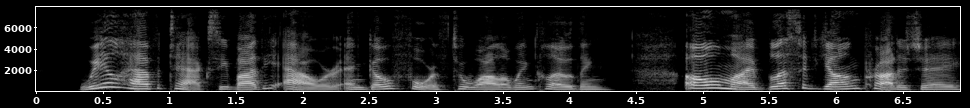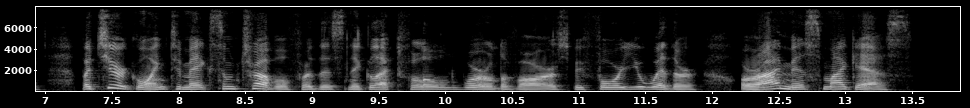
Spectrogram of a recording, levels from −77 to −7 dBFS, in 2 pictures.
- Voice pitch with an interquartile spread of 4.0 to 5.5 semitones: Yes, average, 5.1 semitones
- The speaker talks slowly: No, average, 175 wpm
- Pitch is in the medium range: Yes, medium, 180 Hz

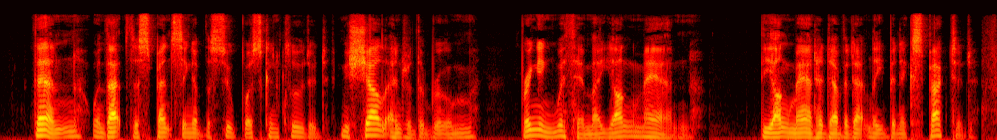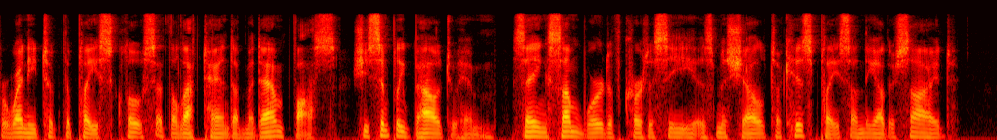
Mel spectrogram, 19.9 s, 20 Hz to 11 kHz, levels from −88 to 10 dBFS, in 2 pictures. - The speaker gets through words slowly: No, average, 175 wpm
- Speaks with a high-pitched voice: No, low, 100 Hz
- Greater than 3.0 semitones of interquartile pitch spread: No, narrow, 2.4 semitones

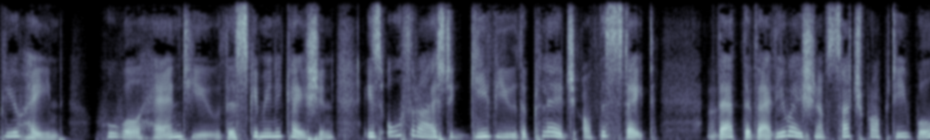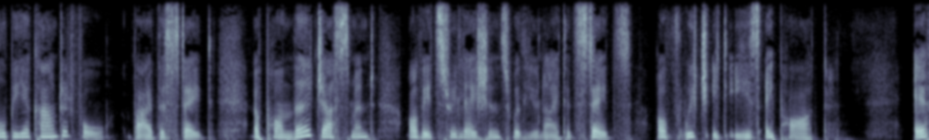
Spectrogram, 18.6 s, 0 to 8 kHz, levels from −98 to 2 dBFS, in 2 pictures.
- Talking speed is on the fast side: No, average, 150 wpm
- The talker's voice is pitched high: No, medium, 180 Hz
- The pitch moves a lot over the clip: No, average, 4.7 semitones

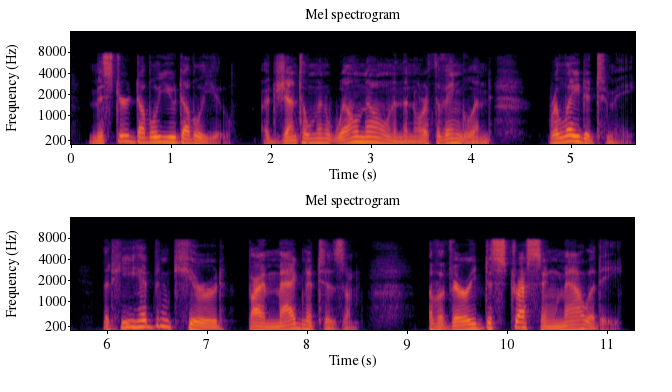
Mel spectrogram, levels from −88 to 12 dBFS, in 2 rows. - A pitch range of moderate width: No, wide, 7.6 semitones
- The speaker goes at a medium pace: Yes, average, 145 wpm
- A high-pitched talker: No, low, 125 Hz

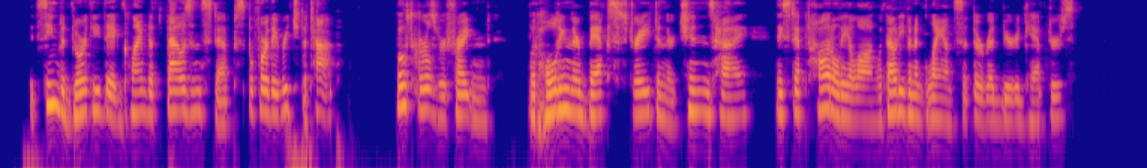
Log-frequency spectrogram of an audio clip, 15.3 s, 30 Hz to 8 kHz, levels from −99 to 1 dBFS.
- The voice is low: No, medium, 180 Hz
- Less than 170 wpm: Yes, average, 160 wpm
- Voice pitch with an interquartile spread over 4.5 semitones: No, average, 3.7 semitones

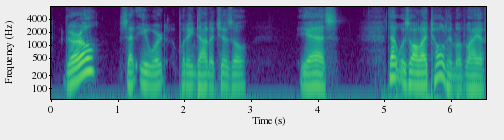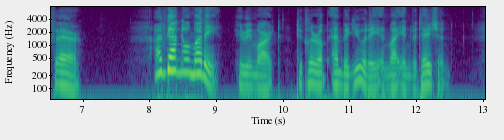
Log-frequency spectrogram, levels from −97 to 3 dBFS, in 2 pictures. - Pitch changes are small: No, average, 3.9 semitones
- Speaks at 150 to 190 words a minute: No, average, 140 wpm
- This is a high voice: No, low, 115 Hz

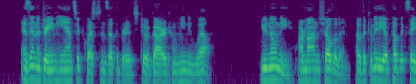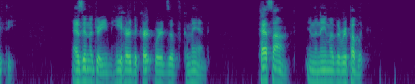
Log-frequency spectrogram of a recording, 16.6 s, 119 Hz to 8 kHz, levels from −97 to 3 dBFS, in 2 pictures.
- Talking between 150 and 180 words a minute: Yes, average, 170 wpm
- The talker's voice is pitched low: Yes, low, 120 Hz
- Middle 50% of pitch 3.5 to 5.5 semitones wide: No, narrow, 2.6 semitones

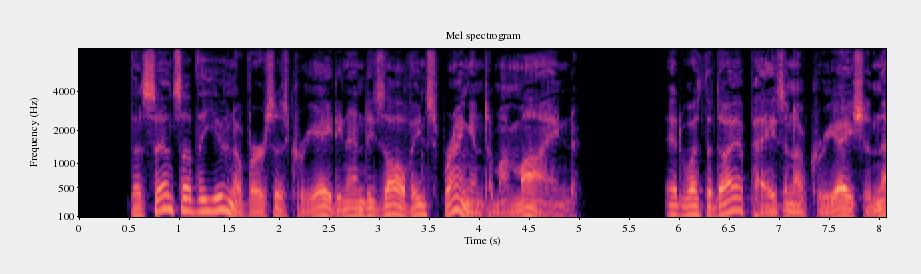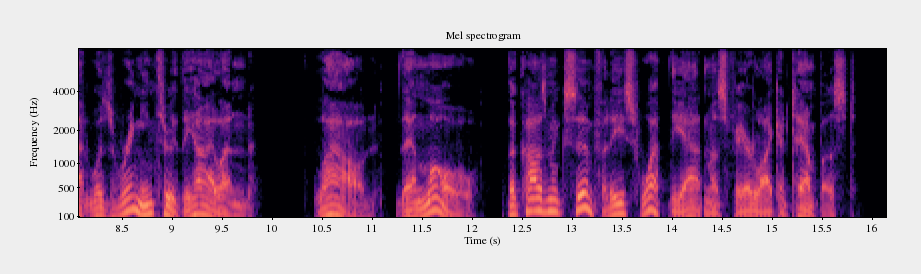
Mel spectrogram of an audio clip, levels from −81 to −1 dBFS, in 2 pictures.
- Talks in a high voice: No, low, 100 Hz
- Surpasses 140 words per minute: No, slow, 135 wpm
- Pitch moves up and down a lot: Yes, wide, 7.2 semitones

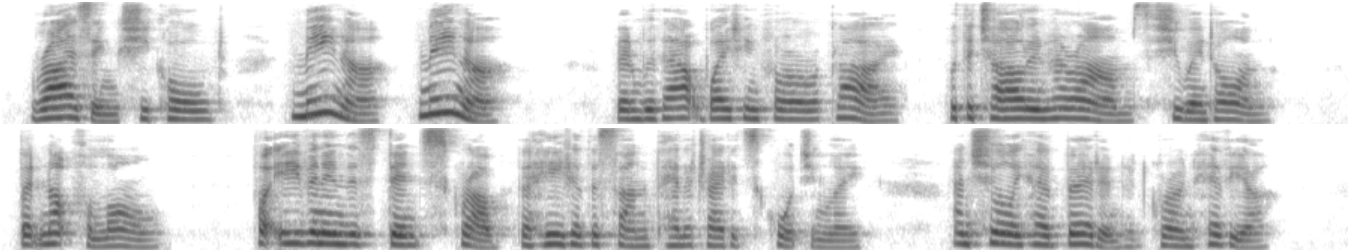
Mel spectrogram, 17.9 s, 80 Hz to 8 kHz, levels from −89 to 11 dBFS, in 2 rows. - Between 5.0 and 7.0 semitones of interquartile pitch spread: No, average, 3.6 semitones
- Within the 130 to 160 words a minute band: Yes, average, 145 wpm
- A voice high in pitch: Yes, high, 220 Hz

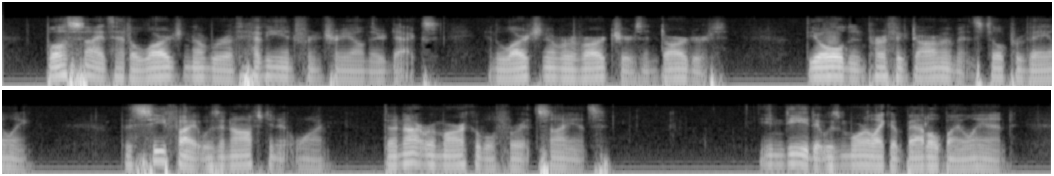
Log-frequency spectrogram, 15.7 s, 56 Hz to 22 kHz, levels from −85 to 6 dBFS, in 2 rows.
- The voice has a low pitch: Yes, very low, 95 Hz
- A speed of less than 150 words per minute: No, average, 185 wpm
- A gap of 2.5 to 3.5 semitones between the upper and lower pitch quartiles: Yes, average, 2.8 semitones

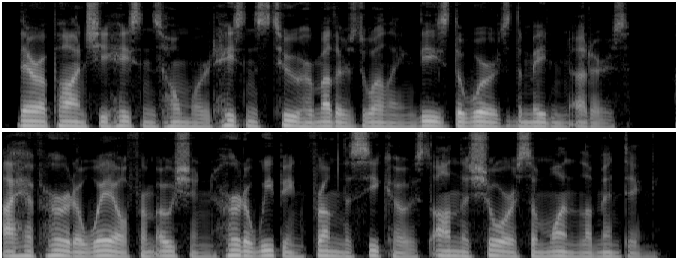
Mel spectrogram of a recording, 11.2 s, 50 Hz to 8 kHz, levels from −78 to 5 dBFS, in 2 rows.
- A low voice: Yes, low, 100 Hz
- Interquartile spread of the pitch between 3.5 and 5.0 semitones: No, average, 2.8 semitones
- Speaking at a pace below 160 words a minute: No, average, 185 wpm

